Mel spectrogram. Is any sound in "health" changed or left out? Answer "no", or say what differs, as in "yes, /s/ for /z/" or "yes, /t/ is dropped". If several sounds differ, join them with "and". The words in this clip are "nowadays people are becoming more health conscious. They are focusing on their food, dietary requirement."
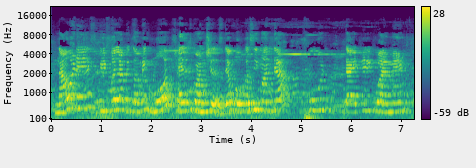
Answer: yes, /t/ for /θ/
